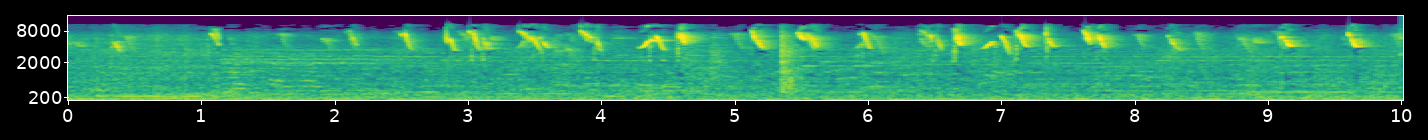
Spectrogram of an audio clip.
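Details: Juvenile saffron finch, the canario basto, pours out a long, fast stream of high, sharp descending chirps and twittering notes over faint low hum.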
